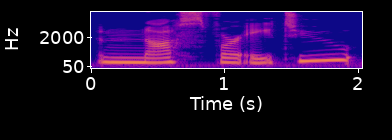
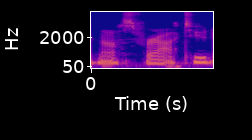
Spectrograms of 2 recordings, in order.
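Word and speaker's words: NOS4A2: Okay, so uh, my next one is Nosferatu or Nosferatu, depending on how you want to pronounce it, by Joe Hill, who, because I call his father Uncle Steve, I feel like I should call him Cousin Joe.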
